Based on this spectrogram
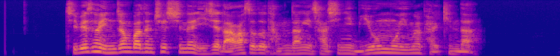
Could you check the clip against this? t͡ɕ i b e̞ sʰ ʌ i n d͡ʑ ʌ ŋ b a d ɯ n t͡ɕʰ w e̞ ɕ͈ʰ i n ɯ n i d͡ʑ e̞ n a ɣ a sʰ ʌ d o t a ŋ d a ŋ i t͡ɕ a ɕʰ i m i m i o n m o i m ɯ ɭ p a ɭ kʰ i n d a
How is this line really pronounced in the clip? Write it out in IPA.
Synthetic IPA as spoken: t͡ɕ i b e̞ sʰ ʌ i n d͡ʑ ʌ ŋ b a d ɯ n t͡ɕʰ w e̞ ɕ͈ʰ i n ɯ n i d͡ʑ e̞ n a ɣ a sʰ ʌ d o t a ŋ d a ŋ i t͡ɕ a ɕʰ i ɲ i m i o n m o i m ɯ ɭ p a ɭ kʰ i n d a

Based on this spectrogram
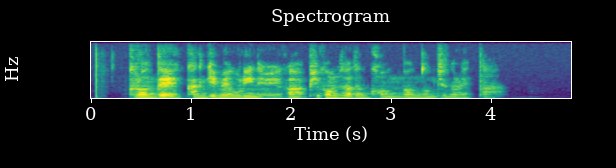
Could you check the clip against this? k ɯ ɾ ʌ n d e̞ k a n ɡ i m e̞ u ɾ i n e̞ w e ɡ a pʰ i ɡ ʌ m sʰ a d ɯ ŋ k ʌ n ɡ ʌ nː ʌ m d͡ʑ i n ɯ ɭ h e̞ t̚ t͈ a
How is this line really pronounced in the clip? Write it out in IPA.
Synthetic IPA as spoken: k ɯ ɾ ʌ n d e̞ k a n ɡ i m e̞ u ɾ i n e̞ w e ɡ a pʰ i ɡ ʌ m sʰ a d ɯ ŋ k ʌ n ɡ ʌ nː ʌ m d͡ʑ i n ɯ ɭ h e̞ t̚ t͈ a

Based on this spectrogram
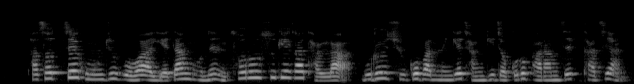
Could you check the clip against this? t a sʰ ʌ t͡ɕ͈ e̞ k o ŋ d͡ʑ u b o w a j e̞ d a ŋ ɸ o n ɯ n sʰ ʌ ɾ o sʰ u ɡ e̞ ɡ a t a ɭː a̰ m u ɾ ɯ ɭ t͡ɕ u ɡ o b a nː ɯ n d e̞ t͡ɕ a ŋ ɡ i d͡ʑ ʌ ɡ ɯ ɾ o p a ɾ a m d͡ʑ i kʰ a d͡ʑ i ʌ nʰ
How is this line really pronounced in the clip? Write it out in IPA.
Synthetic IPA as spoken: t a sʰ ʌ t͡ɕ͈ e̞ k o ŋ d͡ʑ u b o w a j e̞ d a ŋ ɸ o n ɯ n sʰ ʌ ɾ o sʰ u ɡ e̞ ɡ a t a ɭː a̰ m u ɾ ɯ ɭ t͡ɕ u ɡ o b a nː ɯ n ɡ e̞ t͡ɕ a ŋ ɡ i d͡ʑ ʌ ɡ ɯ ɾ o p a ɾ a m d͡ʑ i kʰ a d͡ʑ i a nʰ

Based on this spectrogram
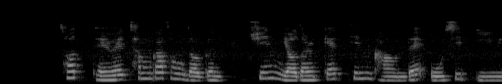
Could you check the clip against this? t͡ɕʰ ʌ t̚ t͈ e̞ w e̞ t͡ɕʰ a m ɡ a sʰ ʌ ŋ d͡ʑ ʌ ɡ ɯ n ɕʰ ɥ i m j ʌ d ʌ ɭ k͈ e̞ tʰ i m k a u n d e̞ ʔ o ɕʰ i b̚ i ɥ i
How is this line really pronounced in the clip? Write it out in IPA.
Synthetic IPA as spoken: t͡ɕʰ ʌ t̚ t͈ e̞ w e̞ t͡ɕʰ a m ɡ a sʰ ʌ ŋ d͡ʑ ʌ ɡ ɯ n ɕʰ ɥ i n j ʌ d ʌ ɭ k͈ e̞ tʰ i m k a u n d e̞ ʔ o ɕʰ i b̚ i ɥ i

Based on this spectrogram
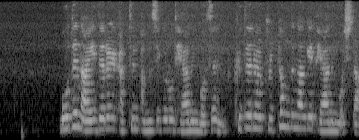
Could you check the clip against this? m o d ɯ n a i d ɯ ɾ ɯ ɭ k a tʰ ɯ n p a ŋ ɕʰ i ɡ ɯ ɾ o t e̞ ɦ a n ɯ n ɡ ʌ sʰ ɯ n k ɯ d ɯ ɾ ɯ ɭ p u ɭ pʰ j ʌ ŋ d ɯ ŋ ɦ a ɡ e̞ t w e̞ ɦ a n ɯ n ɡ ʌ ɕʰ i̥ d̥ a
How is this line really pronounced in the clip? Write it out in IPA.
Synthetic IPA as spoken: m o d ɯ n a i d ɯ ɾ ɯ ɭ k a tʰ ɯ n p a ŋ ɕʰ i ɡ ɯ ɾ o t e̞ ɦ a n ɯ n ɡ ʌ sʰ ɯ n k ɯ d ɯ ɾ ɯ ɭ p u ɭ pʰ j ʌ ŋ d ɯ ŋ ɦ a ɡ e̞ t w e̞ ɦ a n ɯ n ɡ ʌ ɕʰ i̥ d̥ a

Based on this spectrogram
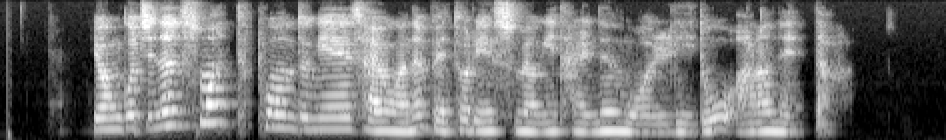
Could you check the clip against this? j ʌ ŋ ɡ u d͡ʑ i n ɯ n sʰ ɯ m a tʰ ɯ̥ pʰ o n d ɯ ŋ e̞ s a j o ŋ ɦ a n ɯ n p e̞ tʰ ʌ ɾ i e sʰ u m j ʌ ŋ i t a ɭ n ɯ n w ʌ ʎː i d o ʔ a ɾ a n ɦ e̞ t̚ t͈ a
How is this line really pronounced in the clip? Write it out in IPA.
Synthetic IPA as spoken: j ʌ ŋ ɡ u d͡ʑ i n ɯ n sʰ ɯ m a tʰ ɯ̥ pʰ o n d ɯ ŋ e̞ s a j o ŋ ɦ a n ɯ n p e̞ tʰ ʌ ɾ i e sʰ u m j ʌ ŋ i t a ɭ n ɯ n w ʌ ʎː i d o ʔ a ɾ a n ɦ e̞ t̚ t͈ a

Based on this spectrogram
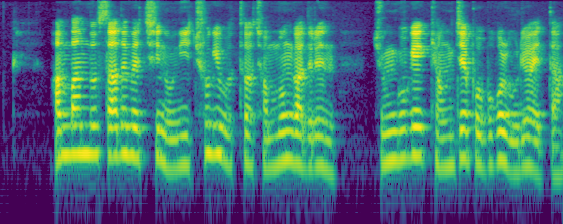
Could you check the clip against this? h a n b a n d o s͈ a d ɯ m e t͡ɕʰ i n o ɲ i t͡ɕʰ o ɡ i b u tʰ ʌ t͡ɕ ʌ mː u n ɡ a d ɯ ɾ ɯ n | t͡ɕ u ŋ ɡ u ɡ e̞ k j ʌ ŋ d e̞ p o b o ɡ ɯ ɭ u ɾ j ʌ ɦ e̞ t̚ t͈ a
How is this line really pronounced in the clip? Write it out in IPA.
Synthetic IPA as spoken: h a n b a n d o s͈ a d ɯ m e t͡ɕʰ i n o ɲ i t͡ɕʰ o ɡ i b u tʰ ʌ t͡ɕ ʌ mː u n ɡ a d ɯ ɾ ɯ n | t͡ɕ u ŋ ɡ u ɡ e̞ k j ʌ ŋ d͡ʑ e̞ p o b o ɡ ɯ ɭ u ɾ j ʌ ɦ e̞ t̚ t͈ a

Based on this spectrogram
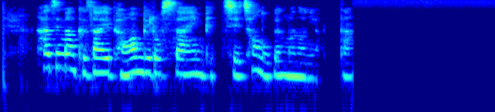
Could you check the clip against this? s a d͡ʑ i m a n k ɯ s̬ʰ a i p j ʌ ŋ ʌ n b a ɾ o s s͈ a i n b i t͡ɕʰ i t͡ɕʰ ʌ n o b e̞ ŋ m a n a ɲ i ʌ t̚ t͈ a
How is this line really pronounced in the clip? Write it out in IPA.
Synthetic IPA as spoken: h a d͡ʑ i m a n k ɯ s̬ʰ a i p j ʌ ŋ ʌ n b i ɾ o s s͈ a i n p i t͡ɕʰ i t͡ɕʰ ʌ n o b e̞ ŋ m a n ʌ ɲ i ʌ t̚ t͈ a

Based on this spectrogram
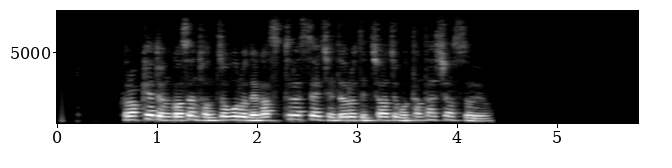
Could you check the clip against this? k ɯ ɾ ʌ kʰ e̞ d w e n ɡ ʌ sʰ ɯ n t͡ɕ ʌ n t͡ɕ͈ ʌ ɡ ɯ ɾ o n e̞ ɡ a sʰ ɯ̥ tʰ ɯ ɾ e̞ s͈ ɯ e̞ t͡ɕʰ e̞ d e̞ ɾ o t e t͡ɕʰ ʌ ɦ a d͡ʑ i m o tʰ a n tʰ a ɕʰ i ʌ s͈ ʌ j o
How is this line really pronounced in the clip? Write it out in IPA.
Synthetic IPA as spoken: k ɯ ɾ ʌ kʰ e̞ d w e n ɡ ʌ sʰ ɯ n t͡ɕ ʌ n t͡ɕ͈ ʌ ɡ ɯ ɾ o n e̞ ɡ a sʰ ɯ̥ tʰ ɯ ɾ e̞ s͈ ɯ e̞ t͡ɕ e̞ d e̞ ɾ o t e t͡ɕʰ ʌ ɦ a d͡ʑ i m o tʰ a n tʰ a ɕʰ i ʌ s͈ ʌ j o

